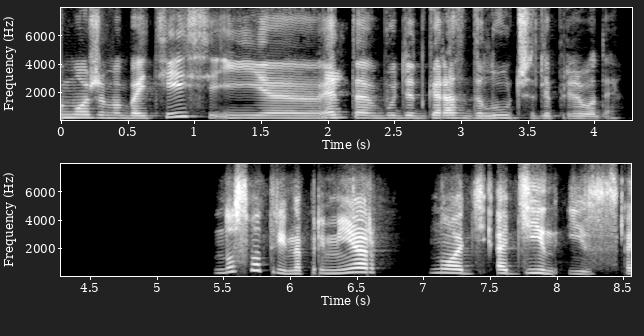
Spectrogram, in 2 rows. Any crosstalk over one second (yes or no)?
no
